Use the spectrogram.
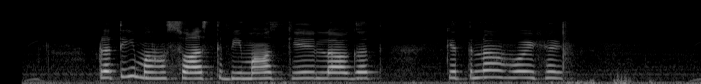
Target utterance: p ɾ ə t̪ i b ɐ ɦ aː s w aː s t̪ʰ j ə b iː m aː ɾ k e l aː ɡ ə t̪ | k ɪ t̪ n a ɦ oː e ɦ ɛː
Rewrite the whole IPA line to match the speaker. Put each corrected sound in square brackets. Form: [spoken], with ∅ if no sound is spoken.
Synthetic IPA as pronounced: p ɾ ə t̪ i [m] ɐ ɦ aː s w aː s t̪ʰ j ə b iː m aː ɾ k e l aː ɡ ə t̪ | k ɪ t̪ n a ɦ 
